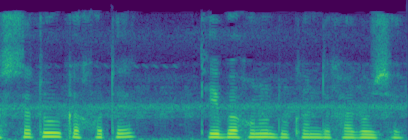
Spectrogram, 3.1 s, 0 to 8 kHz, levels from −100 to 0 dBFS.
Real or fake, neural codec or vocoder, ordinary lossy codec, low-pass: real; none; AAC, 32 kbps; 7.2 kHz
